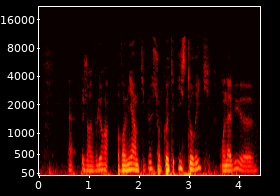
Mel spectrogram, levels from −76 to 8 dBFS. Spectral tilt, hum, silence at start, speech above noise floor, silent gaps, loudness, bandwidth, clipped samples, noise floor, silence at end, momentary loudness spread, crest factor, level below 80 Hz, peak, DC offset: -7 dB/octave; none; 0.15 s; 22 dB; none; -30 LUFS; 11 kHz; under 0.1%; -51 dBFS; 0.05 s; 15 LU; 20 dB; -40 dBFS; -10 dBFS; under 0.1%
